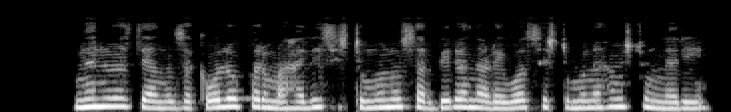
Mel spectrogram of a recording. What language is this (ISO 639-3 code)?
pus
